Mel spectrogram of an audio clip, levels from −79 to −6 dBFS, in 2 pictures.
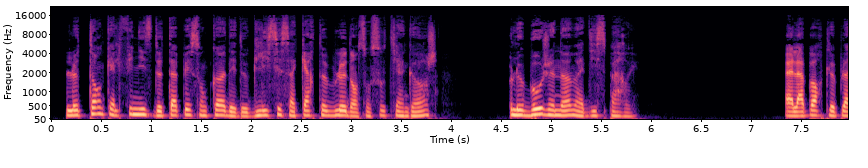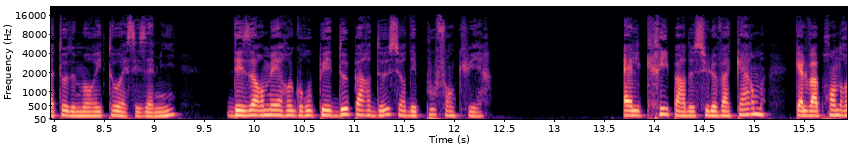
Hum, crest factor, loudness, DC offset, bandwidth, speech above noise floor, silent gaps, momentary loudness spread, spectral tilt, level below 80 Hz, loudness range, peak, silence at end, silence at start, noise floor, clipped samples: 50 Hz at -45 dBFS; 16 dB; -19 LUFS; under 0.1%; 16.5 kHz; 54 dB; none; 8 LU; -6 dB/octave; -42 dBFS; 3 LU; -4 dBFS; 0 s; 0.15 s; -72 dBFS; under 0.1%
